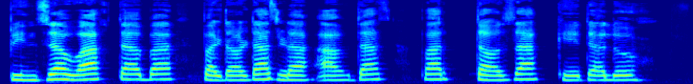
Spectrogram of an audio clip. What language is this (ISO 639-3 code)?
pus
